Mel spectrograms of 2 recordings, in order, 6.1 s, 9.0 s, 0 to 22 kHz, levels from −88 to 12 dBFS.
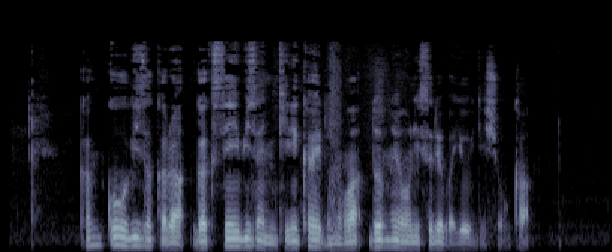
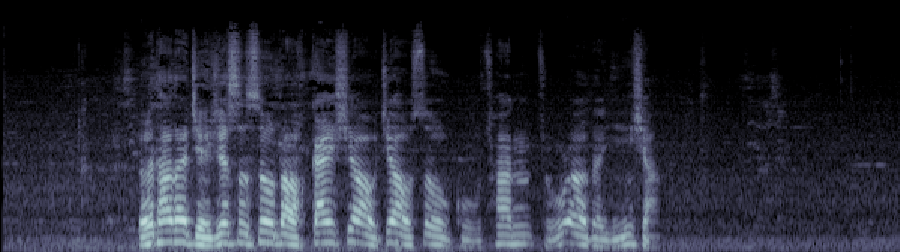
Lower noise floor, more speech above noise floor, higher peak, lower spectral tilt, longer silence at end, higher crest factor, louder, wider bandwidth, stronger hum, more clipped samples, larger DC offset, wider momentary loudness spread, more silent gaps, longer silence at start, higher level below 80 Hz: first, -73 dBFS vs -52 dBFS; first, 45 dB vs 36 dB; second, -8 dBFS vs -2 dBFS; second, -5 dB/octave vs -6.5 dB/octave; second, 0.85 s vs 2.45 s; about the same, 20 dB vs 16 dB; second, -28 LUFS vs -16 LUFS; second, 11.5 kHz vs 13 kHz; neither; neither; neither; second, 12 LU vs 16 LU; neither; second, 0.3 s vs 1.4 s; second, -62 dBFS vs -50 dBFS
